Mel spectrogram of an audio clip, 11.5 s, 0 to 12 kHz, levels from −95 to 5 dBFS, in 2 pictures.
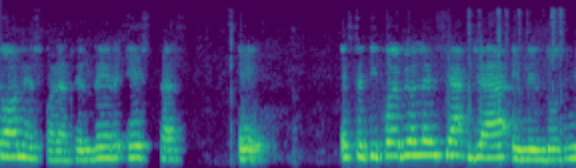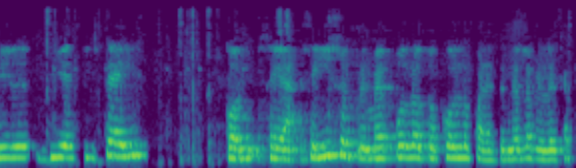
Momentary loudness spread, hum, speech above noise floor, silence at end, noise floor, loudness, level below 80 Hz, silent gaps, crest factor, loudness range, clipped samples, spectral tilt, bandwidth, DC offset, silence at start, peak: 7 LU; none; 43 dB; 0.05 s; -60 dBFS; -18 LUFS; -76 dBFS; none; 14 dB; 4 LU; under 0.1%; -8.5 dB/octave; 9.4 kHz; under 0.1%; 0 s; -4 dBFS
